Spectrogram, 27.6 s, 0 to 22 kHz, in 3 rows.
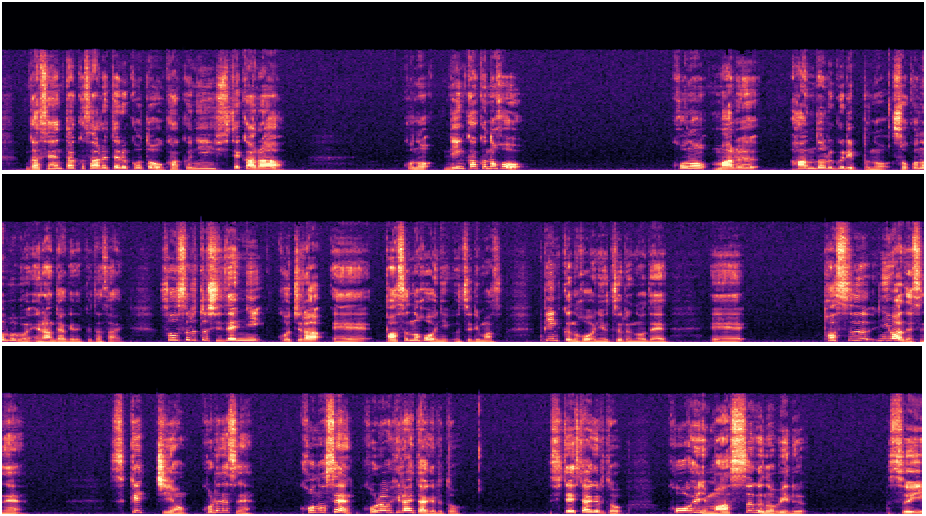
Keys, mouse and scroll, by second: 8.8 click, 22.8 click.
